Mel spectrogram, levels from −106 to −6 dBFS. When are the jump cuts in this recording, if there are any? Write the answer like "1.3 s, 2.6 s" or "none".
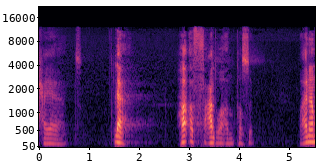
3.5 s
